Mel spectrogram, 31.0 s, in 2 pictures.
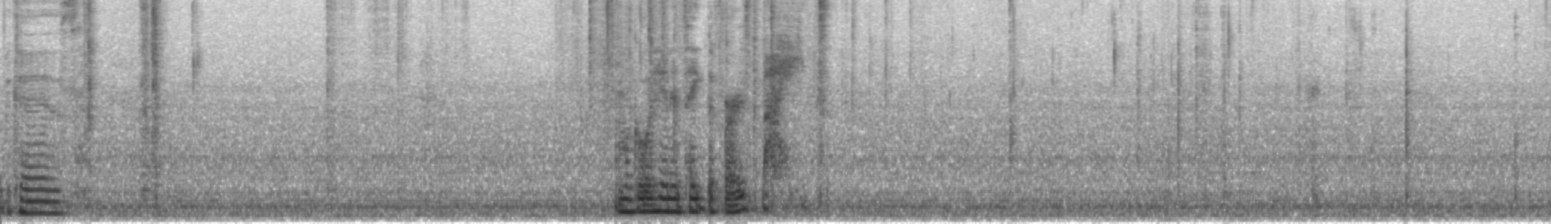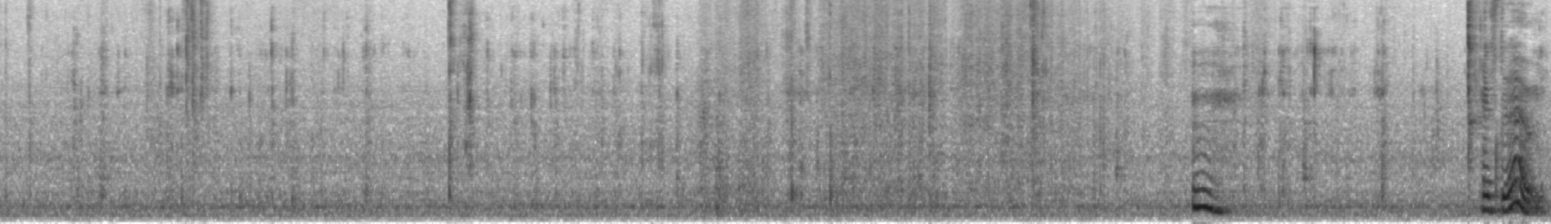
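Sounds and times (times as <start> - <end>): person chewing burger: 9.5 - 14.2, 15.1 - 30.1
mouth clicks and crunches: 15.1 - 30.4.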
